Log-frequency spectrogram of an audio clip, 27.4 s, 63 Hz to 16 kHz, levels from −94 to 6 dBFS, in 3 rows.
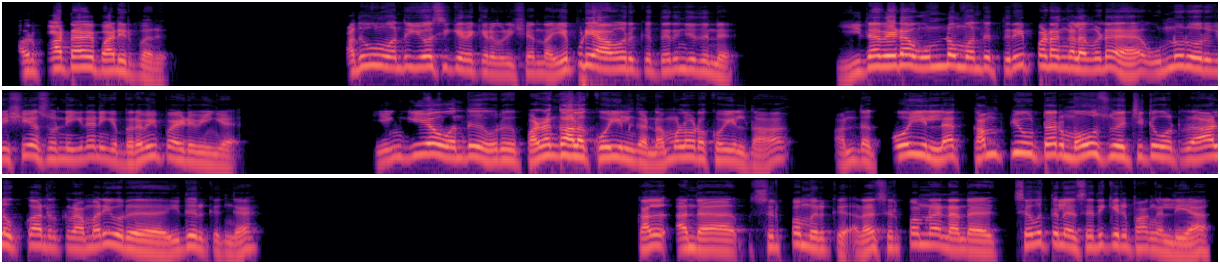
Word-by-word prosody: அவரு 165 +2 -4
பாட்டாகவே, 215 +1 +6
பாடியிருப்பாரு. 140 - 0 1.4
அதுவும் 235 0 -1
வந்து 215 +1 -4
யோசிக்க 225 -2 0
வைக்குற 160 -4 -3
ஒரு 135 - -7
விஷயம் 145 +4 -8
தான், 130 +3 -2
எப்படி 250 +7 +2
அவருக்குத் 185 -4 -2
தெரிஞ்சிதுனு. 175 -8 -4 1.0
இத 165 - 0
விட 235 +1 +10 0.2
இன்னும் 235 0 +2
வந்து 210 +1 -2
திரைப்படங்கள்ல 225 -2 +2
விட 205 +3 0 0.4
இன்னொரு 225 +7 -1
ஒரு 180 - -3
விஷயம் 200 +1 -3
சொன்னீங்கன்னா, 170 +3 -5
நீங்க 155 -4 -7
பிரமிப்பாகிவிடுவீங்க. 150 - -2 1.2
எங்கேயோ 210 +7 +1
வந்து 185 +3 0
ஒரு 160 +1 -2 0.2
பழங்கால 215 +4 +7
கோயில் 185 -3 +1 0.2
நம்பளோட 190 +5 -1
கோயில்தான். 130 -7 -4 0.5
அந்த 150 +2 -7 0.2
கோயில்ல 215 -6 +3 0.3
கம்ப்யூட்டர் 235 +1 +1
மவுஸ் 225 +4 +2
வச்சிட்டு 200 +3 -3
ஒரு 170 -1 -4
ஆள் 205 -1 +3
உட்கார்ந்து 185 +1 -2
இருக்குற 160 -1 -5
மாரி 185 +5 -1
ஒரு 155 -4 0 0.3
இது 150 - -4
இருக்குங்க. 115 -6 -8 3.0
கல் 170 +5 +2 0.2
அந்த 155 -1 0 0.4
சிற்பம் 175 +3 -5
இருக்கு. 150 0 -7
அதாவது 155 - -2
சிற்பம்ன்னா, 200 +5 -2
என்ன 150 -5 +2
அந்த 135 -2 +1 0.3
சுவர்ற்றில் 205 -2 -1
செதுக்கியிருப்பாங்க 170 -4 -4
இல்லயா. 105 -1 -2
185 Hz, 125 wpm, -24 LUFS, 155-215 Hz, 3.0 s, விட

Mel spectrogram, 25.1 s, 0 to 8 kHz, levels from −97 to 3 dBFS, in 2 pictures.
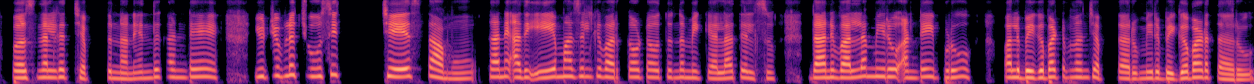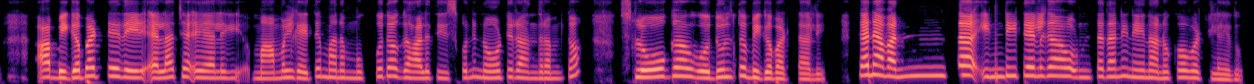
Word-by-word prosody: పర్సనల్‌గా 245 +2 +3 0.2
చెప్తున్నాను. 205 -1 -3
ఎందుకంటే 260 +2 -3 0.6
యూట్యూబ్‌లో 305 +4 +1
చూసి 290 +5 -1 0.5
చేస్తాము. 270 -6 +4 0.3
కానీ 270 +1 +3
అది 250 0 +1 0.2
ఏ - - +5 0.2
మసిల్‌కి 285 0 -2
వ‌ర్కౌట్ 260 0 -1
అవుతుందో, 250 0 -4
మీకు 225 -1 -5
ఎలా 220 +2 +1
తెలుసు? 220 -1 -4 0.4
దాని 245 +1 +6
వల్ల 245 +2 +5 0.2
మీరు 275 -1 +1
అంటే 240 +3 -3
ఇప్పుడు 245 +1 -3 0.5
వాళ్ళు 255 0 +3
బిగ 240 0 +6
బట్టమని 255 -1 -1
చెప్తారు, 215 -3 -2
మీరు 225 0 +1
బిగబడతారు. 205 -4 +2 0.5
ఆహ్, 265 - +4
బిగబట్టేది 260 +2 +3 0.2
ఎలా 240 +3 +1
చేయాలి? 235 -3 -1 0.4
మామూలుగా 230 +3 -2
అయితే 210 +7 -5
మనం 245 -1 -2
ముక్కుతో 280 +7 -3
గాలి 225 -1 0
తీసుకొని 240 +4 -7
నోటి 240 +3 -3
రంధ్రంతో 220 +4 -5 0.5
స్లోగా 265 +3 +3 0.2
వదులుతూ 260 +6 0
బిగబట్టాలి. 195 -4 -2 0.4
కానీ 340 +1 +7
అవంతా 310 +3 +2 0.2
ఇన్‌డీటెయిల్‌గా 305 +2 +1 0.2
ఉంటదని 275 +3 -3
నేను 245 -1 -1
అనుకోవట్లేదు. 215 -7 -4
250 Hz, 110 wpm, -22 LUFS, 225-275 Hz, 0.6 s, కానీ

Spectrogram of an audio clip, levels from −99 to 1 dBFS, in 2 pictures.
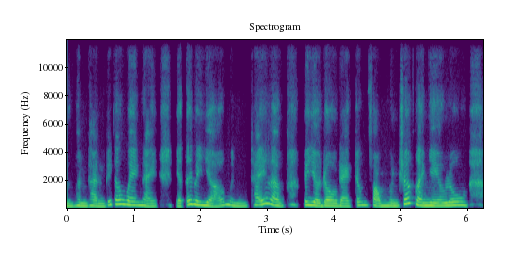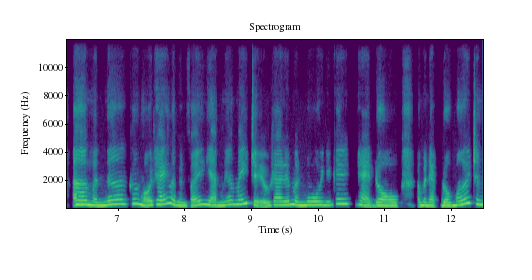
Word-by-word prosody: mình 190 0 -3
hình 200 -2 0
thành 195 -3 -2
cái 265 - -2
thói 305 - +3
quen 255 -6 +1
này 185 -3 -2 0.3
và 190 - -1
tới 290 - +3
bây 270 -5 +3
giờ 220 -3 +3
á 180 +3 -4
mình 200 -8 -2
thấy 285 +8 0
là 235 -10 +1 0.4
bây 255 - +3
giờ 225 -4 +3
đồ 205 -1 +2
đạc 190 -2 -2
trong 245 +1 -2
phòng 200 -2 +1
mình 200 0 0
rất 350 - 0
là 235 -5 +3
nhiều 210 -1 +3
luôn. 235 +1 +2 0.3
A, 290 +3 +3
mình 230 -3 +3
á, 310 +4 0
cứ 345 0 -2
mỗi 270 - +1
tháng 310 +6 +1
là 340 - +2
mình 220 -3 0
phải 260 +8 0
dành 225 -3 +1
ra 280 +5 -1
mấy 365 +5 +1
triệu 220 - -1
ra 255 +1 -2
để 265 +1 +1
mình 250 -6 +3
mua 255 +1 +1
những 245 -1 -3
cái 345 0 -2
hà 255 - 0
đồ, 215 -2 +1 0.3
à, 210 - -6
mình 230 0 +3
đặt 210 -2 -1
đồ 215 -1 +2
mới 280 - +2
trên 310 -7 -1
240 Hz, 255 wpm, -23 LUFS, 210-285 Hz, 0.4 s, thói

